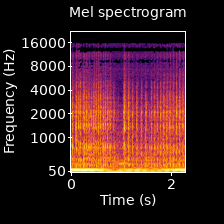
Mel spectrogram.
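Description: Marching band show music: a rapid, even pulse of about twenty strokes a second over a sustained low bass note.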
